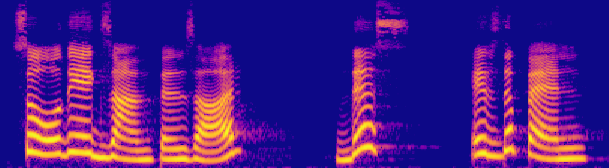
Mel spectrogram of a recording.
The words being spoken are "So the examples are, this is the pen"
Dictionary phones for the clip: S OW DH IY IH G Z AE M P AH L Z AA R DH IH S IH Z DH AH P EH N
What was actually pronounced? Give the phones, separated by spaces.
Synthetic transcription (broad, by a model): S OW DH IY IH G Z AE M P AH L Z AA R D IH S IH Z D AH P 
